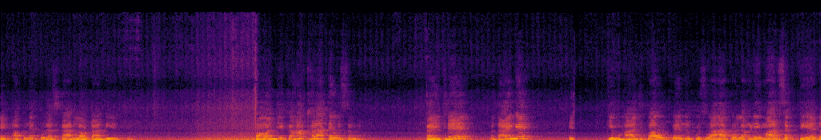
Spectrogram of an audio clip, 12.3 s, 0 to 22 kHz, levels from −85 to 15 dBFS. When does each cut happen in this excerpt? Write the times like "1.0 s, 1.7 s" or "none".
8.7 s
